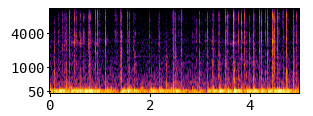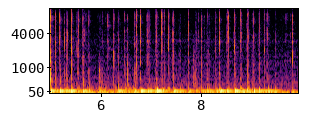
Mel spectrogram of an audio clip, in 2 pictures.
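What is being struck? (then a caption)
Laptop keyboard with silicone skin. Fingertips of both hands type in rapid, repeated taps on a silver laptop keyboard covered by a thin green silicone skin. The result is a dense, continuous stream of short, bright keyboard clicks that die away almost instantly, over a steady low hum around 90 Hz.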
